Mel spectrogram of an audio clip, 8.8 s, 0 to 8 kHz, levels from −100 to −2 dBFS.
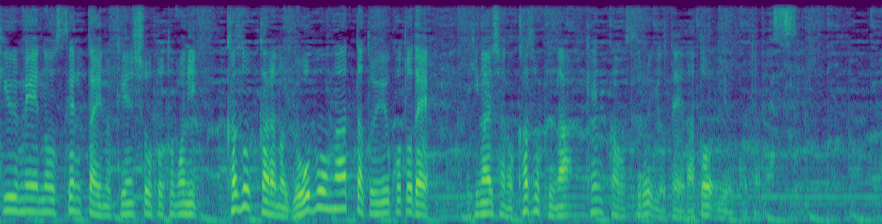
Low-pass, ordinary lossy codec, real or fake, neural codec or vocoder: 7.2 kHz; none; fake; codec, 16 kHz, 16 kbps, FreqCodec, smaller model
